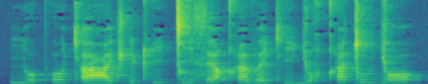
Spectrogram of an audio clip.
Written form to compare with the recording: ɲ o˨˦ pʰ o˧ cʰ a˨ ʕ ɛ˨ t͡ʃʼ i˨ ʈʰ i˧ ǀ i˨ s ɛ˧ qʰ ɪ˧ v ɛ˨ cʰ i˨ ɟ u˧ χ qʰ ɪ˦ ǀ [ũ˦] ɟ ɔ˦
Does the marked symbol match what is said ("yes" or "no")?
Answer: no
